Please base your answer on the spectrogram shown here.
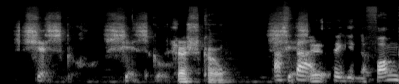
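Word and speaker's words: Šeško: How to say his name? Sheshko. You're the only one who can't say his name. Sheshko.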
